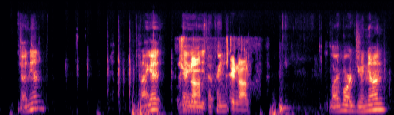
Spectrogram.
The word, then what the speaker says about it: Junon: And there's a NPC or location called Larboard Junion. Junion? Can I get Junon.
